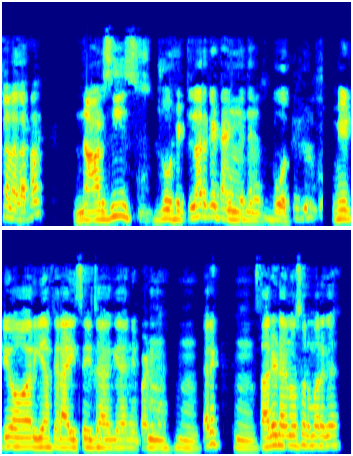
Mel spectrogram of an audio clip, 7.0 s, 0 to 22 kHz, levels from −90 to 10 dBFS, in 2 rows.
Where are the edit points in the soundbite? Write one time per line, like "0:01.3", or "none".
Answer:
0:03.2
